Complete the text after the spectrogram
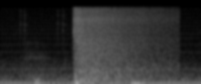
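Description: Meat sizzles in a hot pan.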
